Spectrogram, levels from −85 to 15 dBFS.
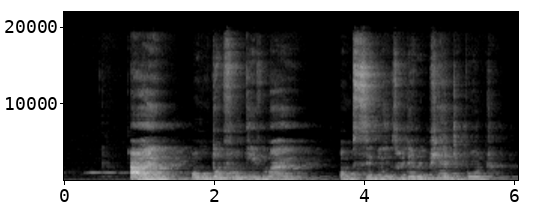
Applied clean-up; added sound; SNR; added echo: none; none; none; reverberation time 0.9 s.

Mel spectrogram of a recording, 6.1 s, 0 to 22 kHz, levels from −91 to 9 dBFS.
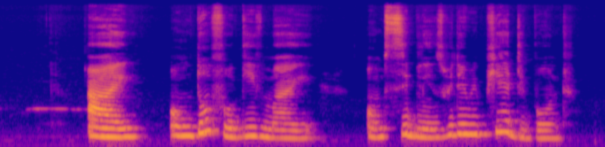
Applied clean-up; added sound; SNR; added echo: none; none; none; none.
